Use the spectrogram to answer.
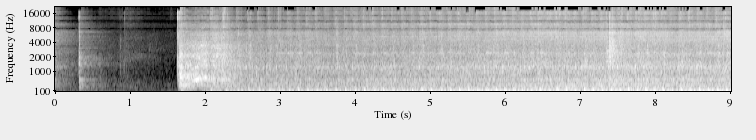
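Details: Cub Cadet 1211 lawn tractor after a Cyclops 30mm transmission replacement, running during the creep cam adjustment: after a short crank it fires and settles into a steady, even putter of about three beats a second, sounding healthy.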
